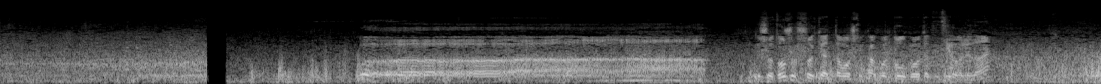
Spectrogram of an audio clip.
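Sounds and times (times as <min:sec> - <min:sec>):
man wailing moan: 0:03.6 - 0:07.2.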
